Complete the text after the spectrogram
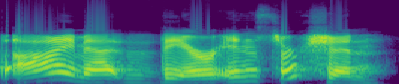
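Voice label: at enemy spawn, professional female; vo; agents; Source Model Packs; Counter Strike Model Pack; CS2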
